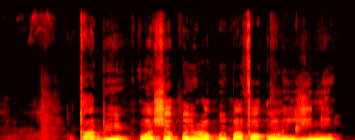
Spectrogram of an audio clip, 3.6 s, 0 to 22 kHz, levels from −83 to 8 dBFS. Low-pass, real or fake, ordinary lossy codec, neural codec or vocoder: 19.8 kHz; real; none; none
